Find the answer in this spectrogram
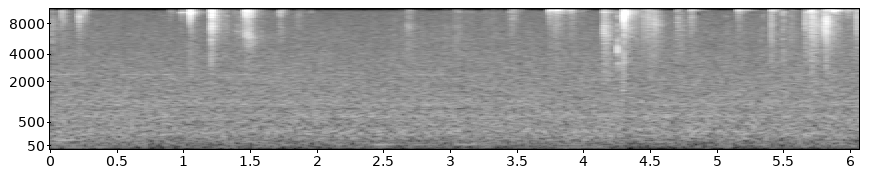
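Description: Coins clinking against each other in faint, scattered clicks as they are shuffled one-handed from the palm out onto the fingertips. A few clicks come about a second in, then a cluster around four seconds and more near the end.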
